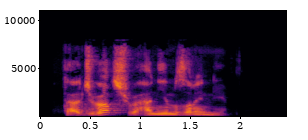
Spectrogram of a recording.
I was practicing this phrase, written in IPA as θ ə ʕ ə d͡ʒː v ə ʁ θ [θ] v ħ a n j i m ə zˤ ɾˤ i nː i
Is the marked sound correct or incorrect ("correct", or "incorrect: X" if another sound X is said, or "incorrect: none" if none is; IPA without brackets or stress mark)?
incorrect: ʃ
